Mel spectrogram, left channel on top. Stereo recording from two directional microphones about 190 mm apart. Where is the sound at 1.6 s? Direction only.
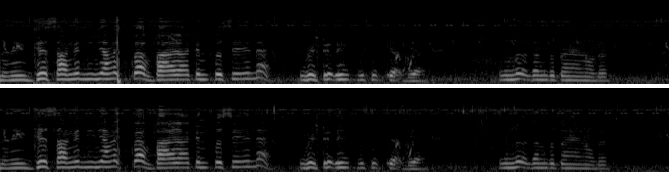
40° right (ahead or behind).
